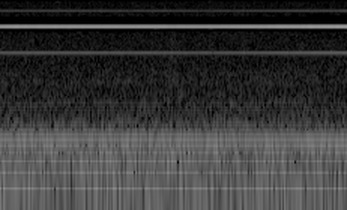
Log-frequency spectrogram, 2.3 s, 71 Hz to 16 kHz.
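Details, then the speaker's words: Simulated tinnitus: a steady, unpleasant high-pitched whistle over faint low room noise, showing how cicada song sounds to some tinnitus patients. "sifflement désagréable appelé aussi acouphènes 8 millions de Français doivent vivre avec"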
